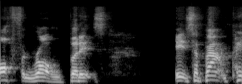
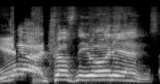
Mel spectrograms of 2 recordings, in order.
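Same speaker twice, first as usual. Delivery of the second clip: mock confident; 5 semitones higher than usual. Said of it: "Here's me just like".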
